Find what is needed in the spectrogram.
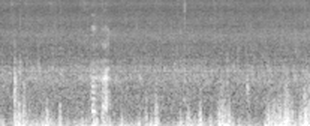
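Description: Wind buffeting an action camera's microphone: a gusty low rumble that rises and falls unevenly.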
